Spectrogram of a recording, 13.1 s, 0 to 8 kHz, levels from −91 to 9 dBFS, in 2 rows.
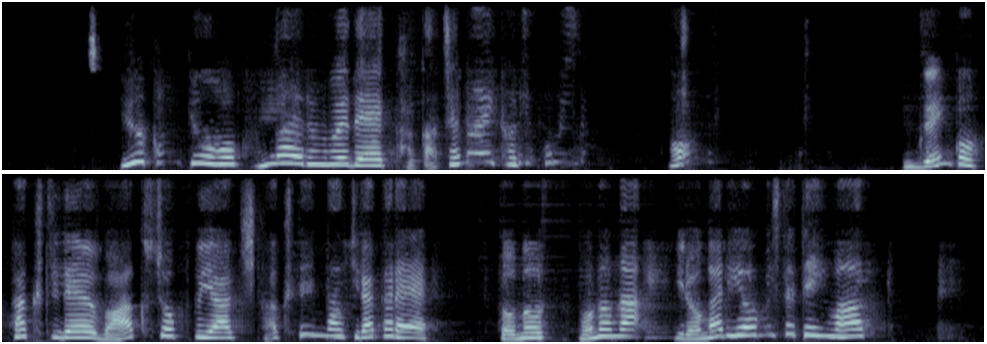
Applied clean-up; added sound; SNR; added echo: neural mask model DeepFilterNet 3.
